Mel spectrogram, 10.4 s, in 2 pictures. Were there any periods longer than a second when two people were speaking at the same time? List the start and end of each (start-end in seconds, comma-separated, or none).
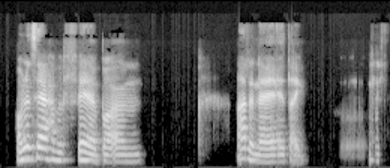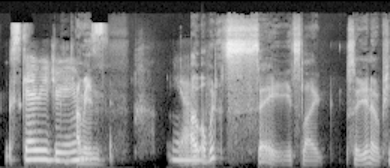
none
